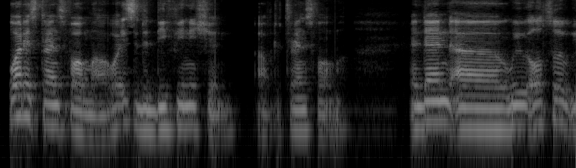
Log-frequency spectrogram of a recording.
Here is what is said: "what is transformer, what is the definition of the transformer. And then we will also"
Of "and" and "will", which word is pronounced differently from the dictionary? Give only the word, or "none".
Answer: will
